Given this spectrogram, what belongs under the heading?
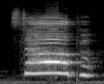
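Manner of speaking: a sudden, high, very loud yell; cried out. A narrator's reading. Boy yells at the swim team to stop. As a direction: shout it to stop them in their tracks. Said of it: "cried Lewis".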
